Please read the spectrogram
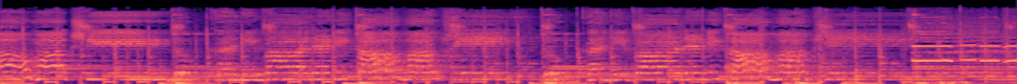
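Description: Tamil devotional song music for the goddess Durga, in Carnatic style, with an ornamented melody line gliding over a steady accompaniment.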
